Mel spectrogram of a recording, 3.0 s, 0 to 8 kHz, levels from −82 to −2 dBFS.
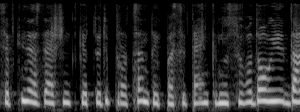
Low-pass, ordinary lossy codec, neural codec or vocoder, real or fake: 7.2 kHz; AAC, 32 kbps; autoencoder, 48 kHz, 128 numbers a frame, DAC-VAE, trained on Japanese speech; fake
